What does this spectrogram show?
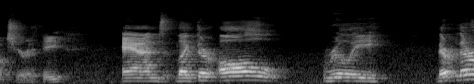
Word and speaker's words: Chirithi: there was this great scene where they all were being shown what a Chirithi was, and that's the official pronunciation now, Chirithi.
